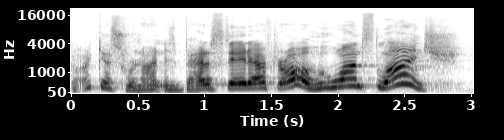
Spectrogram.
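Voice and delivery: high, eager clueless congregant piping up; oblivious guy in back. Acted. Clueless guy at the back cheering the sermon on, oblivious and high. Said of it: "imagine the guy in the back".

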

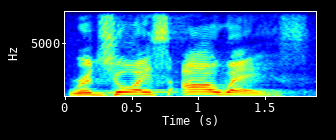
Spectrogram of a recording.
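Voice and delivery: slow, weighty reading; scripture reading. Acted. Pastor reading verse sixteen to the congregation, slow. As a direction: read each word with weight. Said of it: "Starting at verse sixteen".

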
